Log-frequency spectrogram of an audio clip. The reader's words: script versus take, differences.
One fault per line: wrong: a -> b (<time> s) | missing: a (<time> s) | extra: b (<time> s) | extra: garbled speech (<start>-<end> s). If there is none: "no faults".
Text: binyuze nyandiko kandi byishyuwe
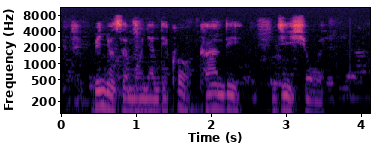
extra: mu (0.9 s)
